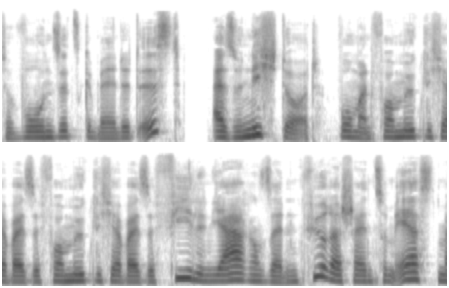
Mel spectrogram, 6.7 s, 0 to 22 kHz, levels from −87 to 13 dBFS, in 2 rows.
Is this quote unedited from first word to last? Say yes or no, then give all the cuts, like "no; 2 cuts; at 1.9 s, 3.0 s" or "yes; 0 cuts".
no; 1 cut; at 3.7 s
